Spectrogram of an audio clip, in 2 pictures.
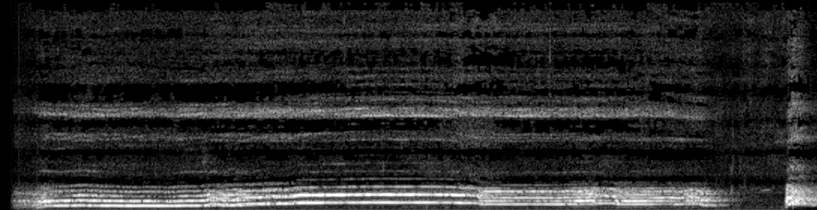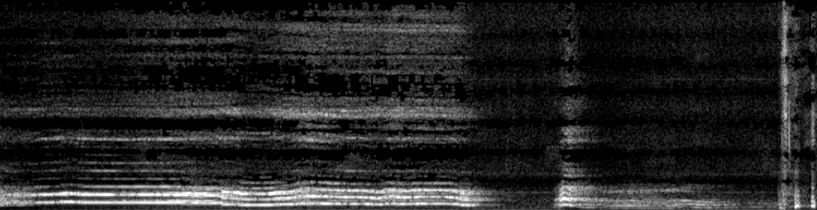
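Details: Woden, a male standard poodle at his old home, howls on his own accord in long, wavering howls that rise and slide between pitches, with brief pauses between.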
